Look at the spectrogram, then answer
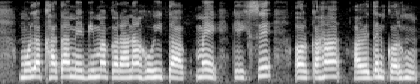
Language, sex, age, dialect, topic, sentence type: Chhattisgarhi, female, 25-30, Northern/Bhandar, banking, question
